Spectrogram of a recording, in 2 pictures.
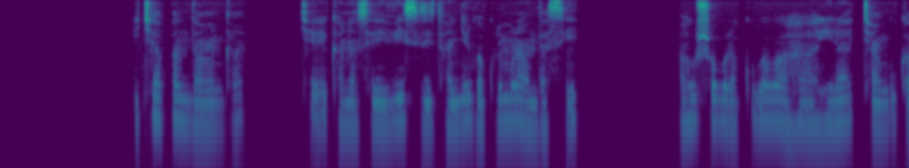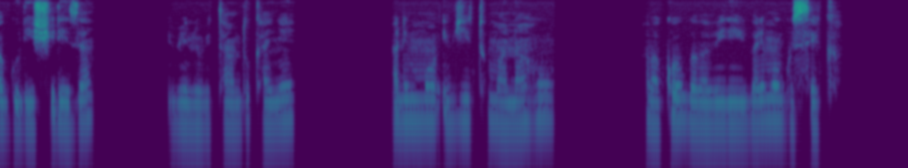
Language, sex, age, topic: Kinyarwanda, female, 25-35, finance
